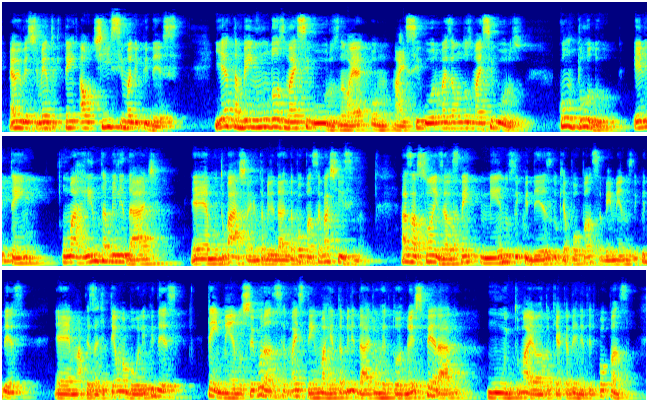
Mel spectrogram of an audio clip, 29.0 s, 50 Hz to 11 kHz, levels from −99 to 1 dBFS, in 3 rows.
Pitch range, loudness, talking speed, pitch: 110-160 Hz, -18 LUFS, 160 wpm, 140 Hz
